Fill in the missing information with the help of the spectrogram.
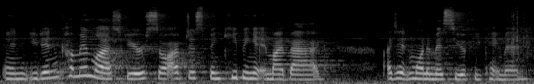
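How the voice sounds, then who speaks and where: A woman's voice: high-pitched, steady tone, brisk, darkish tone. A woman playing a kind, hesitant restaurant waitress in a staged play reading, recorded in an echoey hall. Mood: hesitant, tender. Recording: echoey hall with long reverb.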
